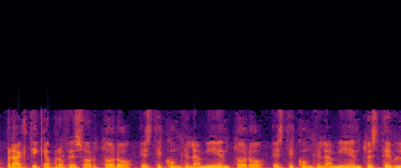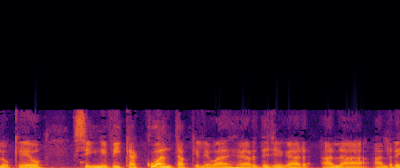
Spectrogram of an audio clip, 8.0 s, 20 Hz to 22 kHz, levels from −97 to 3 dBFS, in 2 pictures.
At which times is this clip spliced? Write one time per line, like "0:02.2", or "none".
0:02.3
0:05.9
